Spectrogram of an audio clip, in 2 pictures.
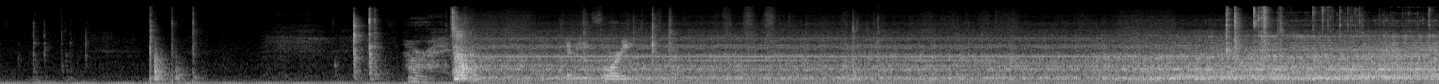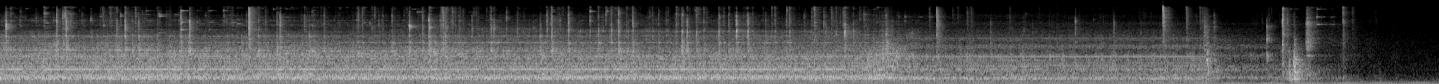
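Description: A metal lathe starts after a few knocks and runs with a steady whine from its gears while a three-quarter-inch drill bit is fed from the tailstock into the spinning aluminium workpiece. The sound is louder for about ten seconds in the middle, while the bit cuts, then eases off before the lathe is shut off near the end.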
